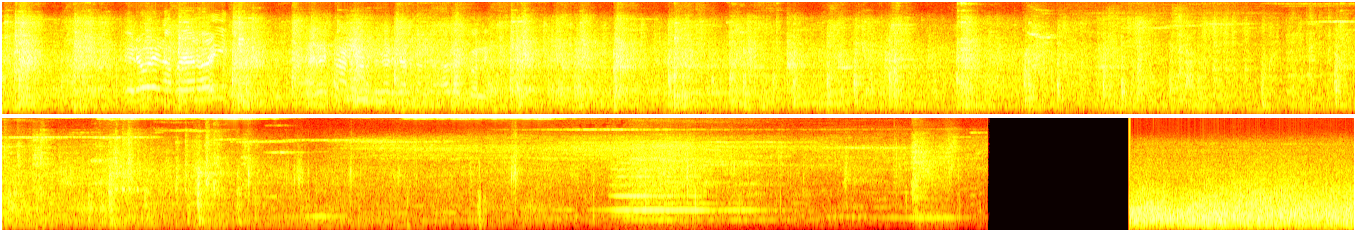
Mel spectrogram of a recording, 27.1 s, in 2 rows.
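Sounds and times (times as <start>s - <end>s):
wheels clacking over rail joints: 0.0s - 23.3s
freight wagons rolling past: 0.0s - 23.4s
high wheel squeal: 10.2s - 23.4s.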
